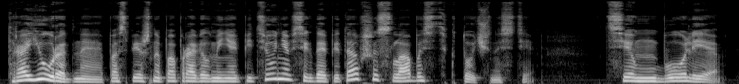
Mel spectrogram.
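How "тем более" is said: hissed and muttered through gritted teeth. The blonde answers Petyunya's correction, through gritted teeth. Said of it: "Процедила блондинка".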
